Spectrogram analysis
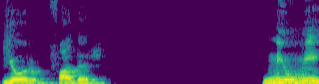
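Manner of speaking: your father drawn out slowly for writing; teacher dictating slowly to the class; slow dictation. Shown as a demonstration. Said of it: "एक और लिखो".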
